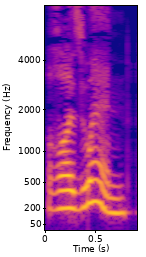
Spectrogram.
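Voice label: male "ghazwaan", Arabic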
